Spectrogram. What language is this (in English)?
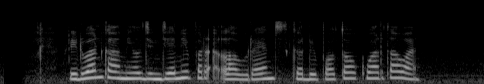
Sundanese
